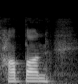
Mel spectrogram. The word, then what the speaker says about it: habban: Similarly, it is not haban, it is habban.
